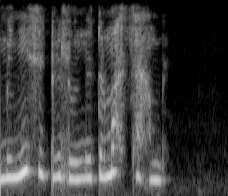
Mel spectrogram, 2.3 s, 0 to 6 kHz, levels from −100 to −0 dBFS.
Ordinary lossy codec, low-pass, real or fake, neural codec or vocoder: Opus, 64 kbps; 5.4 kHz; fake; codec, 16 kHz, 16 kbps, FunCodec, trained on LibriTTS, 50 frames a second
